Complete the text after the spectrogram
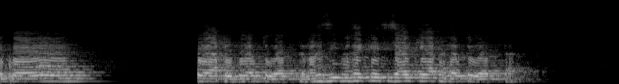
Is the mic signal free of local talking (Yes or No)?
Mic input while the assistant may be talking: Yes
